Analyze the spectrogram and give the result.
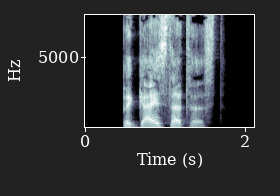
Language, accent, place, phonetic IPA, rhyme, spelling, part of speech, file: German, Germany, Berlin, [bəˈɡaɪ̯stɐtəst], -aɪ̯stɐtəst, begeistertest, verb, De-begeistertest.ogg
- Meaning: inflection of begeistern: 1. second-person singular preterite 2. second-person singular subjunctive II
